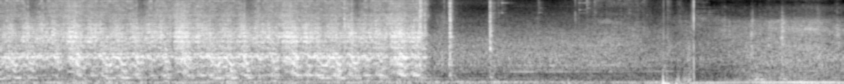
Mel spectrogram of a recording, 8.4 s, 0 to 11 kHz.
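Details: 1979 International Scout II sitting 20+ years, new battery and switches, had lost spark; starter cranks in uneven bursts for several seconds but engine never catches; cranks, no start, cause not confirmed.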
